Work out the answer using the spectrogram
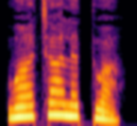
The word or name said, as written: ವಾಚಾಲತ್ವ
